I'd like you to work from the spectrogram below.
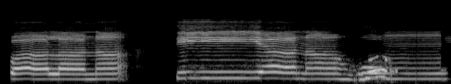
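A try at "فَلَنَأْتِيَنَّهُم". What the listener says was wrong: Bu, T-nya tidak panjang, kan ya-nya ada harakatnya. Falana tiyan, nah didengungkan kan non tasdid.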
